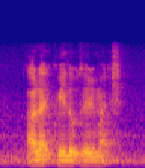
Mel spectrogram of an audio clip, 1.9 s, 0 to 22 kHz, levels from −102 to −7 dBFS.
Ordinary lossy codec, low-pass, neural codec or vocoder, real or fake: none; none; none; real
